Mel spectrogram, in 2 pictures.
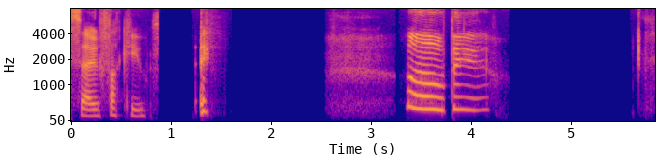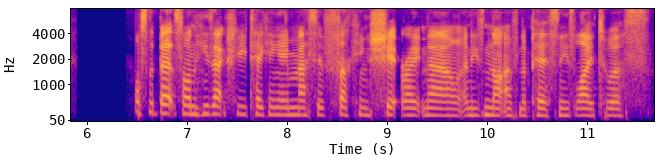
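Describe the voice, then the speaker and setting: A woman's voice: medium pitch, no echo. A woman backseating a game stream, chatting with viewers in a giggly, teasing way and swearing freely. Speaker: backseat gamer co-host. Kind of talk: casual stream chat with viewers.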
